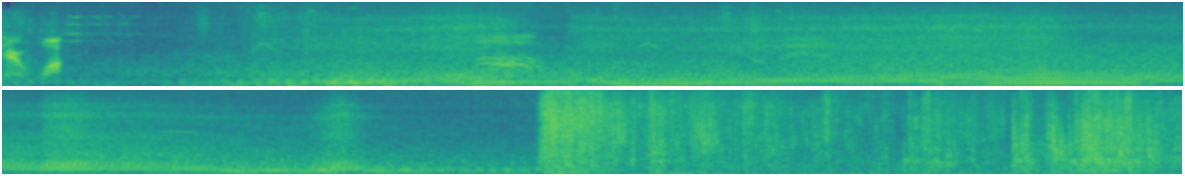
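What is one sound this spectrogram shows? A motorcycle engine rumbles and revs.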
